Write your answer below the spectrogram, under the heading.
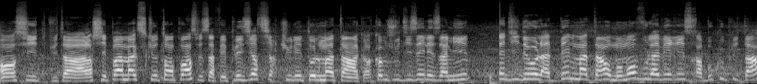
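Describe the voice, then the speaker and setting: Over noticeable background noise, a man talks at a very fast pace in a raised, projected voice. His pitch is high, with ordinary variation. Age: 30s. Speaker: gaming YouTuber. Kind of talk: vlog walkthrough. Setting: gaming convention hall. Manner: animated.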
